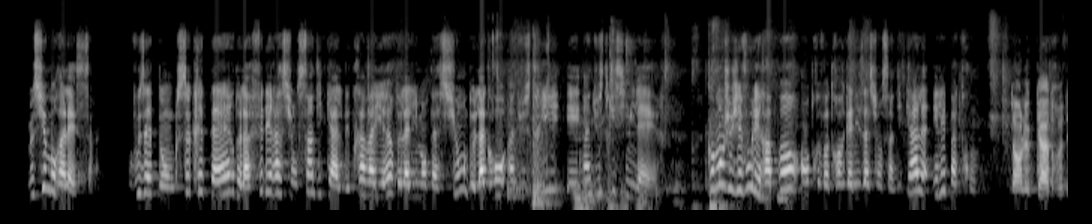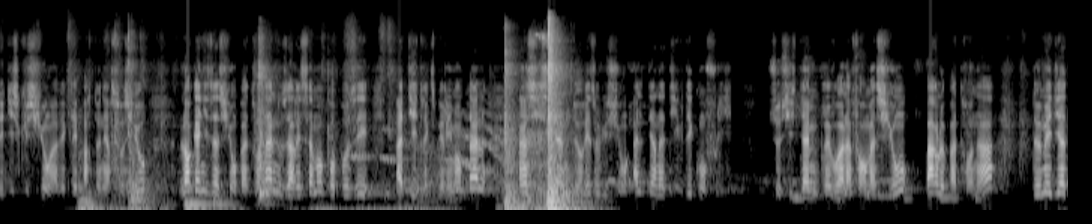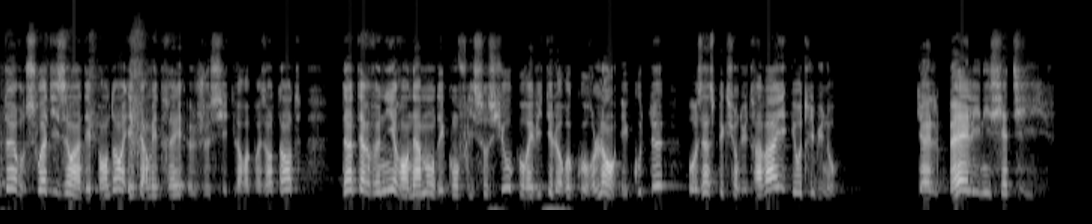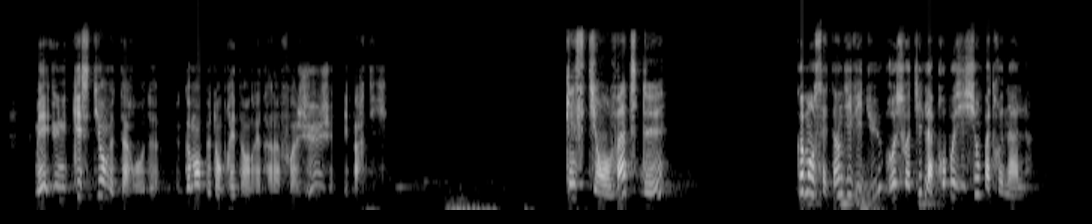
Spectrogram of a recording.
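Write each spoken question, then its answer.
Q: Comment cet individu reçoit-il la proposition patronale ?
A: Avec scepticisme/ironie : il doute de l'indépendance des médiateurs formés par le patronat (juge et partie).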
